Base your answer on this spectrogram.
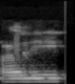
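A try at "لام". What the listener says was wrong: আলিফ নয় ভাই, এটা লাম।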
